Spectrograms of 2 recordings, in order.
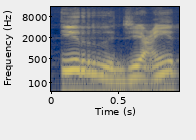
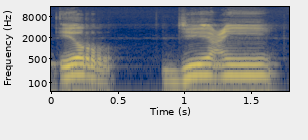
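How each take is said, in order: First: First "irji'i" with a light r straight after a clear "i"; wrongly thin r. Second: "irji'i" with a heavy, dark r, slowly; correct thick r. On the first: Teacher shows the reading to avoid, thin r. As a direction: keep the r of "irji'i" thin, as a mistake. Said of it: "maka dia bukan irji'i". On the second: Teacher corrects it to the thick reading, heavy r. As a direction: darken the r in "irji'i" and stretch it out. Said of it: "tapi irji'i". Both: Shown as a demonstration.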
